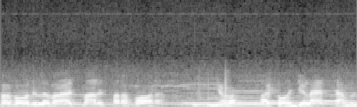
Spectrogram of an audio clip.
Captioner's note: speaking portuguese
